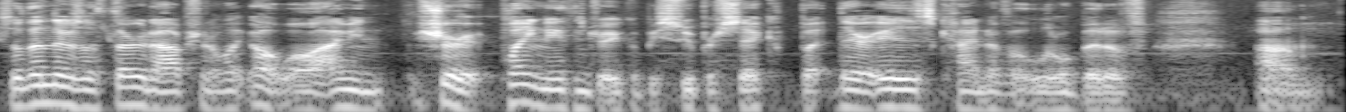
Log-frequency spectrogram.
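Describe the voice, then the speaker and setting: A man co-hosting a podcast, chatting casually and enthusiastically in slangy language with a husky, gravelly voice. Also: medium pitch, steady tone, fairly quick, fairly bright tone. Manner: enthusiastic, slangy, says dude. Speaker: podcast co-host and publisher.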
